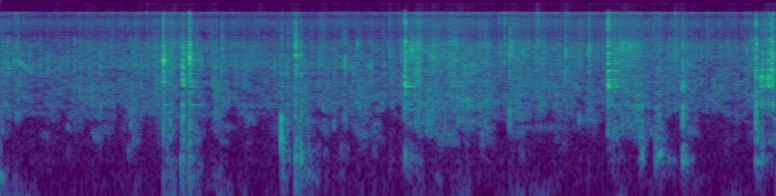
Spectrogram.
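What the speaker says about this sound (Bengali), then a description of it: "নারকেল আর ডিম আলু একসাথে দিয়ে কষিয়ে নিব" Coconut, egg and potato stir-fry in a pan, with repeated scraping strokes of a spatula over a steady sizzle, close and fairly loud, with occasional sharper clinks of metal against the pan.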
